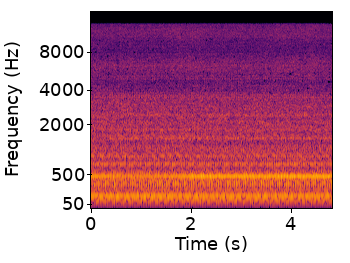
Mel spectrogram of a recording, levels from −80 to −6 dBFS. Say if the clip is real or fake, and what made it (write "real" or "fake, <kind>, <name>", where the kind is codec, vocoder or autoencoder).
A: real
